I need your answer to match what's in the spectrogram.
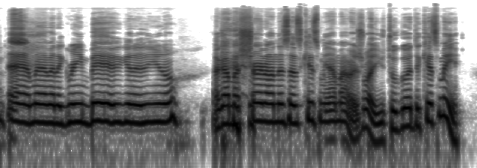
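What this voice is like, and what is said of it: Strong put-on New York accent. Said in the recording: “a dude with like a strong New York accent”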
